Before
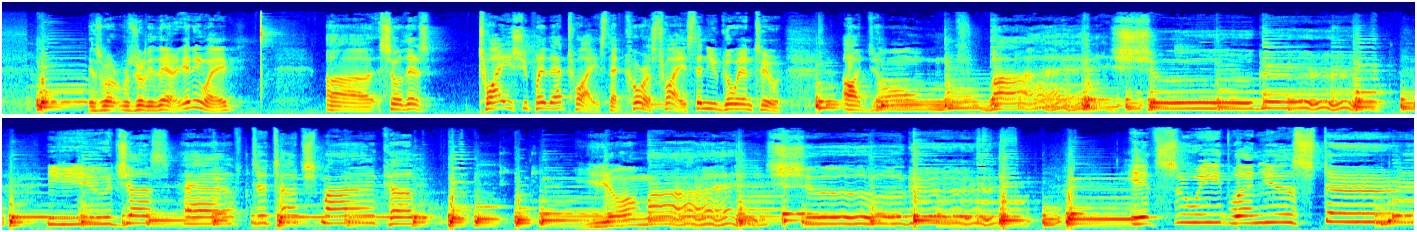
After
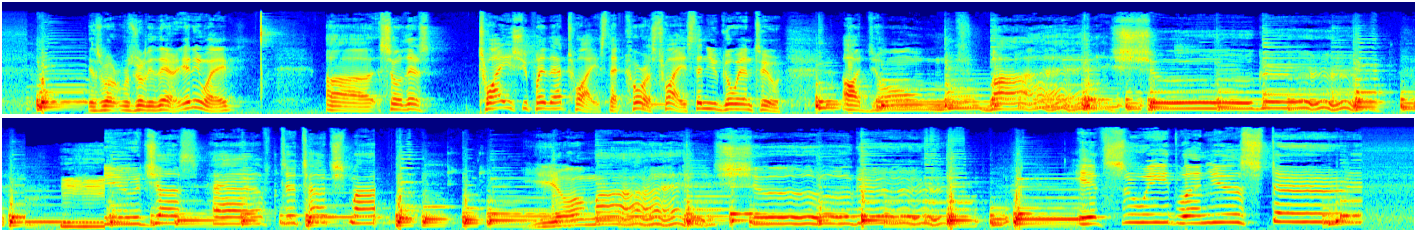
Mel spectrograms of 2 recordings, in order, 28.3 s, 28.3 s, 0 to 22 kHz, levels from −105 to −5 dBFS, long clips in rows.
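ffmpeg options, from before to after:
-filter_complex "[0:a]asplit=4[s0][s1][s2][s3];[s0]atrim=end=14.364[s4];[s1]atrim=start=14.36:end=14.87,asetpts=PTS-STARTPTS,asetrate=28224,aresample=44100,atrim=end_sample=35142,asetpts=PTS-STARTPTS[s5];[s2]atrim=start=14.866:end=17.572[s6];[s3]atrim=start=18.378[s7];[s4][s5]acrossfade=d=0.004:c1=hsin:c2=hsin[s8];[s8][s6]acrossfade=d=0.004:c1=hsin:c2=hsin[s9];[s9][s7]acrossfade=d=0.004:c1=hsin:c2=hsin"

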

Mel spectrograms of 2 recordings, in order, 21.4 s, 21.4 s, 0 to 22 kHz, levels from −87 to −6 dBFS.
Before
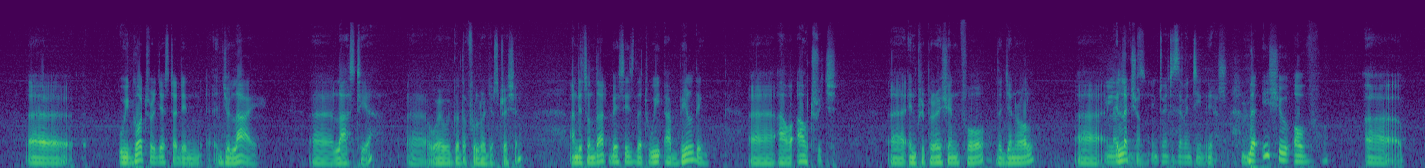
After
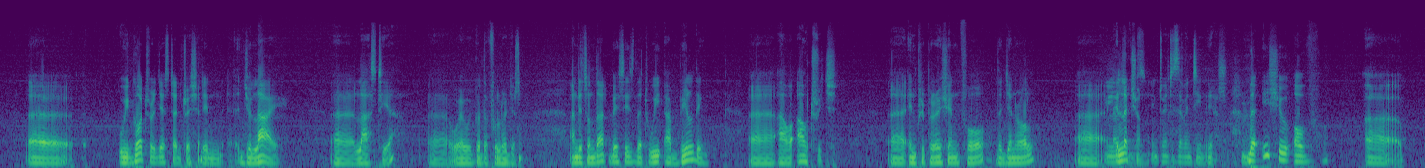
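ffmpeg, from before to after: -filter_complex "[0:a]asplit=6[s0][s1][s2][s3][s4][s5];[s0]atrim=end=2.712[s6];[s1]atrim=start=7.468:end=7.792[s7];[s2]atrim=start=2.708:end=3.552[s8];[s3]atrim=start=3.548:end=4.772,asetpts=PTS-STARTPTS,volume=1.41[s9];[s4]atrim=start=4.768:end=7.472[s10];[s5]atrim=start=7.788[s11];[s6][s7]acrossfade=d=0.004:c1=hsin:c2=hsin[s12];[s12][s8]acrossfade=d=0.004:c1=hsin:c2=hsin[s13];[s13][s9]acrossfade=d=0.004:c1=hsin:c2=hsin[s14];[s14][s10]acrossfade=d=0.004:c1=hsin:c2=hsin[s15];[s15][s11]acrossfade=d=0.004:c1=hsin:c2=hsin"

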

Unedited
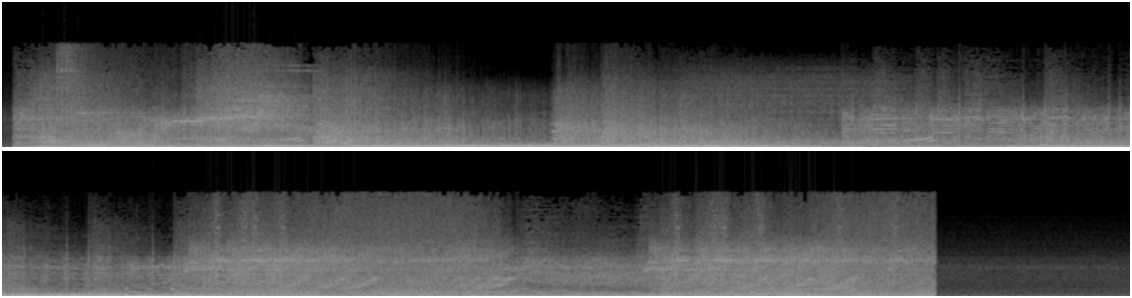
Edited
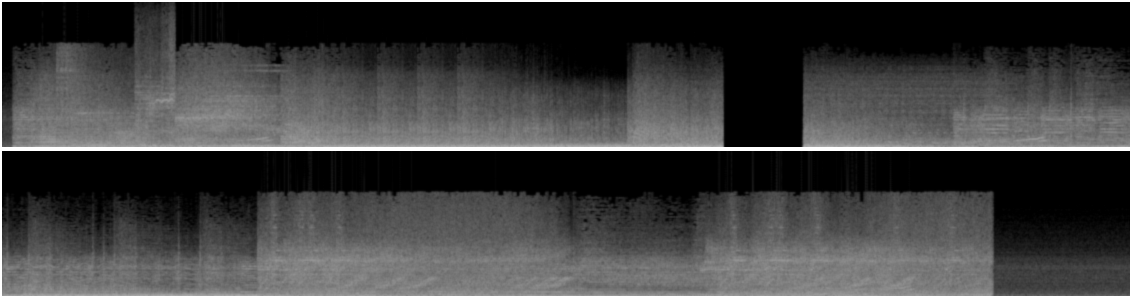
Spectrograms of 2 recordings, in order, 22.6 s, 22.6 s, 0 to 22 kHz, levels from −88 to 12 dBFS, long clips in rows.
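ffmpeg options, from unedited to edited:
-filter_complex "[0:a]asplit=9[s0][s1][s2][s3][s4][s5][s6][s7][s8];[s0]atrim=end=1.324[s9];[s1]atrim=start=1.32:end=2.05,asetpts=PTS-STARTPTS,asetrate=78939,aresample=44100[s10];[s2]atrim=start=2.046:end=4.072[s11];[s3]atrim=start=3.668:end=4.072[s12];[s4]atrim=start=3.668:end=4.072[s13];[s5]atrim=start=3.668:end=5.372[s14];[s6]atrim=start=5.928:end=6.89,asetpts=PTS-STARTPTS,afade=t=out:st=0.958:d=0.004:c=hsin,apad=pad_dur=0.8[s15];[s7]atrim=start=6.89:end=12.712,asetpts=PTS-STARTPTS,afade=t=in:d=0.004:c=hsin[s16];[s8]atrim=start=13.258[s17];[s9][s10]acrossfade=d=0.004:c1=hsin:c2=hsin[s18];[s18][s11]acrossfade=d=0.004:c1=hsin:c2=hsin[s19];[s19][s12]acrossfade=d=0.004:c1=hsin:c2=hsin[s20];[s20][s13]acrossfade=d=0.004:c1=hsin:c2=hsin[s21];[s21][s14]acrossfade=d=0.004:c1=hsin:c2=hsin[s22];[s15][s16]concat=n=2:v=0:a=1[s23];[s22][s23]acrossfade=d=0.004:c1=hsin:c2=hsin[s24];[s24][s17]acrossfade=d=0.004:c1=hsin:c2=hsin"

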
